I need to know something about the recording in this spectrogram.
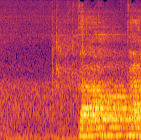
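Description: An elderly man speaks into a microphone, heard through loudspeakers in an echoing hall.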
